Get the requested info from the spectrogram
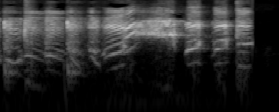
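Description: High-pitched laughter: a quick run of short giggles, rising into a squeal about a second in, then more giggles that cut off suddenly near the end.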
